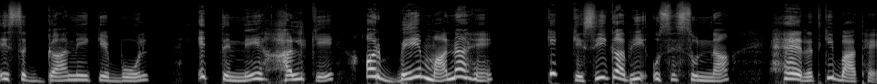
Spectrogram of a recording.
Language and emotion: Urdu, disgusted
